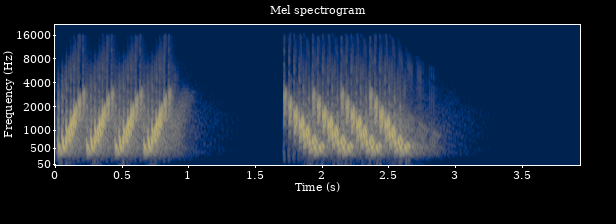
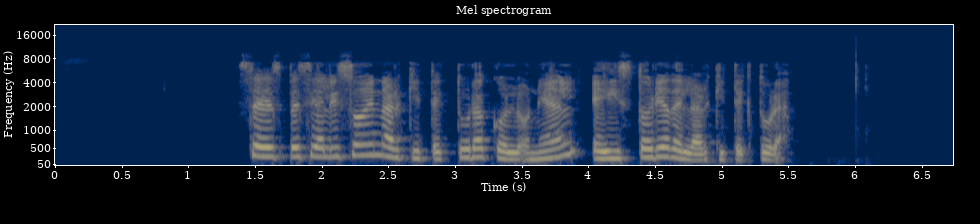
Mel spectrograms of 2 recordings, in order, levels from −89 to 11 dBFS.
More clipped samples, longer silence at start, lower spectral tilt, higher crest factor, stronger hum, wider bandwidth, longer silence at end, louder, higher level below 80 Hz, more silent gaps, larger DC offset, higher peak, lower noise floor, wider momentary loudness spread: neither; second, 0 s vs 1.4 s; second, -1 dB/octave vs -4 dB/octave; about the same, 18 dB vs 18 dB; neither; first, 16.5 kHz vs 9.4 kHz; about the same, 1.2 s vs 1.25 s; first, -17 LUFS vs -29 LUFS; about the same, -74 dBFS vs -74 dBFS; neither; neither; first, -2 dBFS vs -14 dBFS; about the same, under -90 dBFS vs under -90 dBFS; first, 10 LU vs 7 LU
